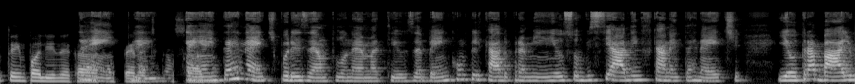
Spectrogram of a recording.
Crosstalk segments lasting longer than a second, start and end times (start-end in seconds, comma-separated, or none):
0.8-2.2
